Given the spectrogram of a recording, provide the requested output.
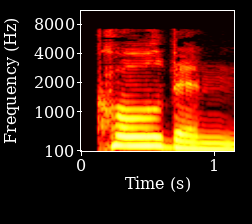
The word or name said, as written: colden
